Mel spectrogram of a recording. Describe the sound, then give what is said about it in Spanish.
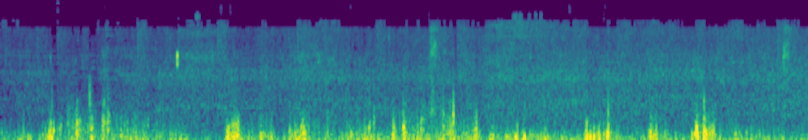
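Gusty wind from storm Carlota during an orange weather alert, blowing through towns around Ferrol and buffeting the microphone with rumbling surges and hissing noise, with no talking. “Así es como sopla el viento a estas horas en los municipios de nuestras comarcas.”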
